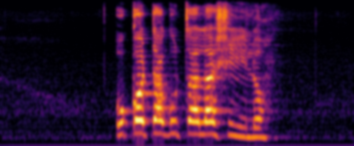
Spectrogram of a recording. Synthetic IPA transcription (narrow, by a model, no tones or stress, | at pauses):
ukʼɔtʼak̬uǀalaʃiːlɔ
